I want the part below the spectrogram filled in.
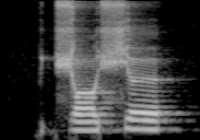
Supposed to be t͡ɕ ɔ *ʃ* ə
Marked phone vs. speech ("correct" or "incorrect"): incorrect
